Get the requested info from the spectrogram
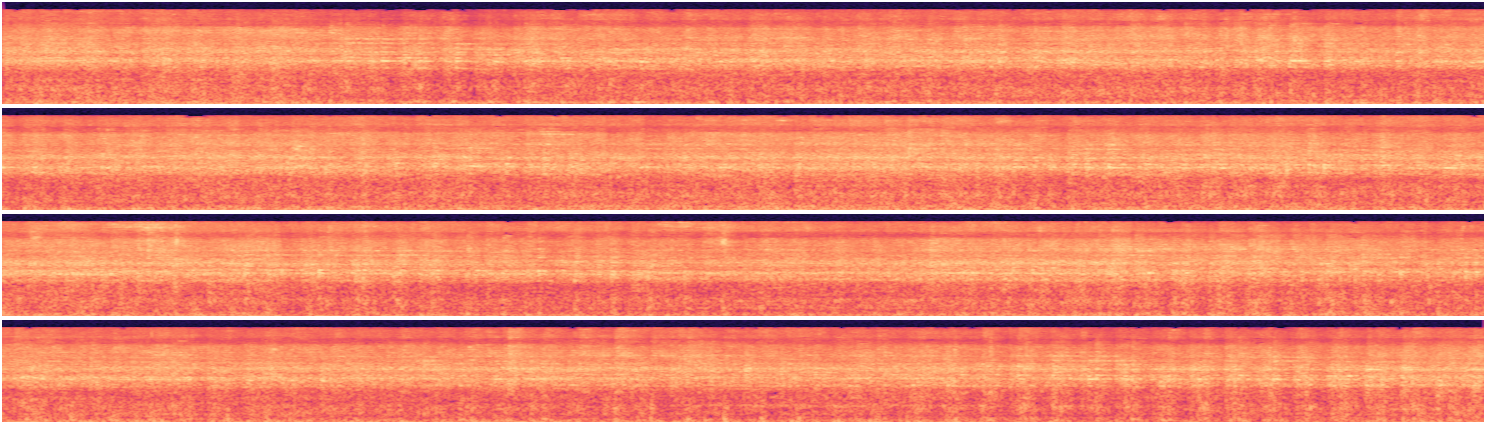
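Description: Freight train wagons (tank cars and open gondolas) rolling past close by, a steady loud noise of wheels running on the rails, with a constant high whine over it.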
